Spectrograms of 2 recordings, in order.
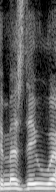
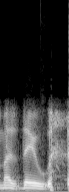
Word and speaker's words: Masdeu: Oui, monsieur Jacques Masdeu Arus. – Oui, voilà, vous prononcez en catalan là, Masdeu.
